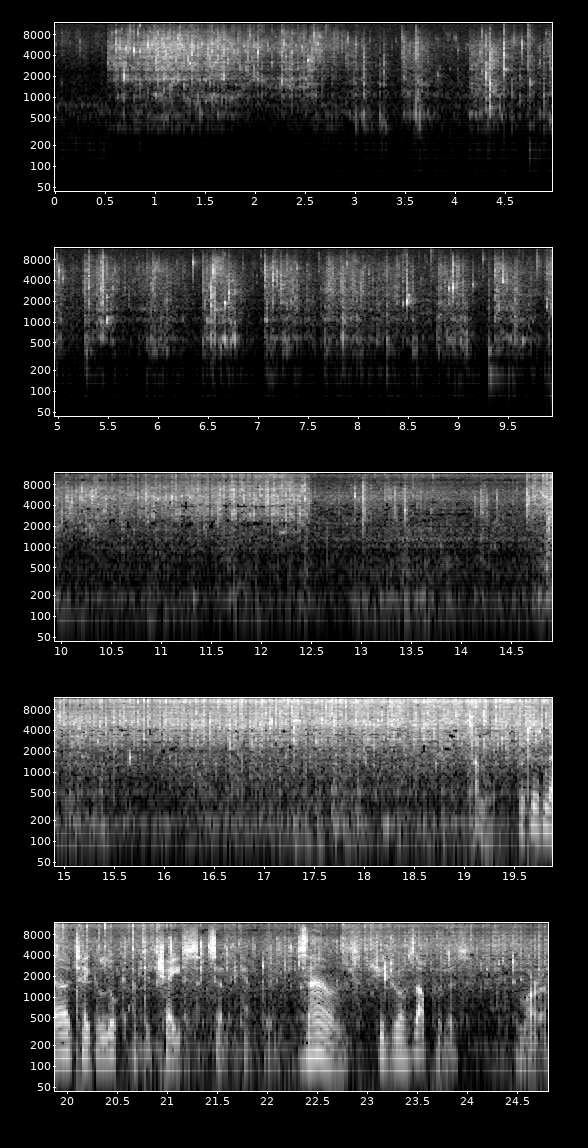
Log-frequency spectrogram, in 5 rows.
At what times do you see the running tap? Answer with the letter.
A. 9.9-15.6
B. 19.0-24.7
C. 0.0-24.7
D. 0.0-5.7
C.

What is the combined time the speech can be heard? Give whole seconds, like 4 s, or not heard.
6 s.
